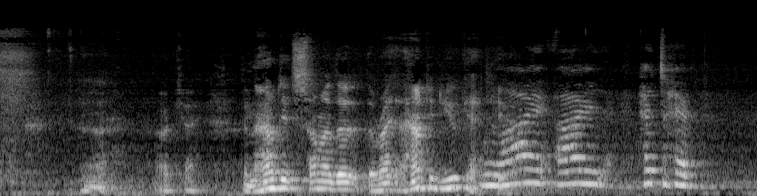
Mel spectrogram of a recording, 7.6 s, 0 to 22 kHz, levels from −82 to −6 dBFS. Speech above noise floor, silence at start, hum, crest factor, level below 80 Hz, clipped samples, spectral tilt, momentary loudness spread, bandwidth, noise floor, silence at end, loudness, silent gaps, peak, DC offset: 20 dB; 0 s; none; 18 dB; -50 dBFS; under 0.1%; -7 dB/octave; 19 LU; 11.5 kHz; -44 dBFS; 0 s; -24 LUFS; none; -6 dBFS; under 0.1%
